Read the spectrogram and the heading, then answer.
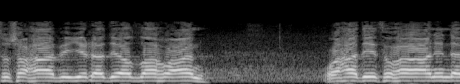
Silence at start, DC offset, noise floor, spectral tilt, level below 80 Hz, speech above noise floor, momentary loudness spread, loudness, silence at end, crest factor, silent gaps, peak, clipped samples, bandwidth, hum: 0 s; under 0.1%; -37 dBFS; -6.5 dB/octave; -60 dBFS; 24 dB; 5 LU; -13 LUFS; 0 s; 10 dB; none; -4 dBFS; under 0.1%; 7.8 kHz; none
